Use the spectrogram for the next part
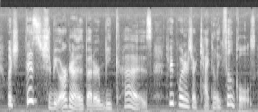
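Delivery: usual speaking voice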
